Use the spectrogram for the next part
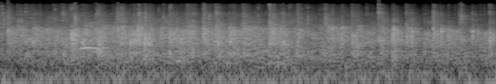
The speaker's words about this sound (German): Ihm dafür einen großen Applaus.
